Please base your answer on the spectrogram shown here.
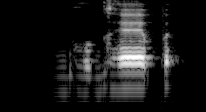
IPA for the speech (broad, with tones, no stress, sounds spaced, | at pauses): bʱ ʊ˩ ɡʱ ɛː˧ p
